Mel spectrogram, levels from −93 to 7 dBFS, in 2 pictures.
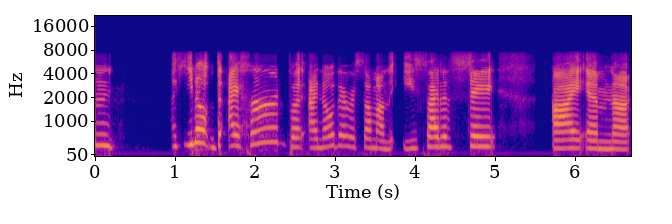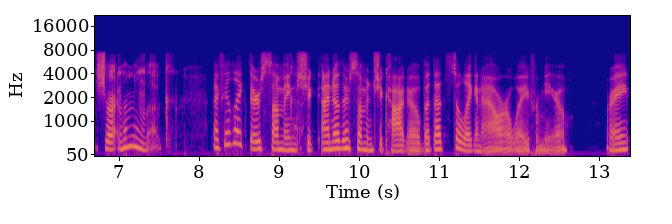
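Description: No technical faults can be heard anywhere in the speech. The audio carries the AMR wideband (HD Voice) codec, with only light coding texture and nothing above about 7.6 kHz, which fits its 12.65 kbit/s mode.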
